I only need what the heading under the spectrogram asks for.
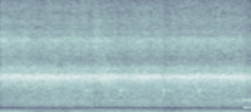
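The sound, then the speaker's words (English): A steady, loud rush of phone line static on a call that is still connected fills the whole clip, a constant hiss with a thin high whine and a low hum beneath it, and no voices. “And she just got cut off after saying she was attacked by some weird animal or something, and her phone just went all static. No, the call didn't drop. I can still hear the static.”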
